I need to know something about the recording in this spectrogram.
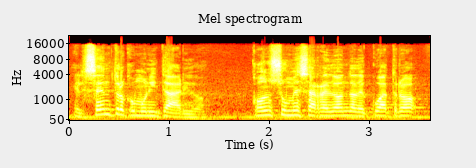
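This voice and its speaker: A man whose first language is Hebrew, speaking as a community-building expert, thoughtful and pausing with fillers. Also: fairly high pitch, animated, slight background noise. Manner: thoughtful, hesitant fillers, practical examples. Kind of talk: reflective interview answers.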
